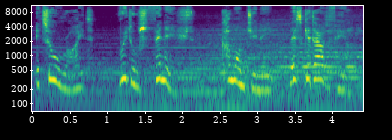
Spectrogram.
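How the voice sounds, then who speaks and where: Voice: mid-range voice, lively intonation, moderate pace, loud music behind the voice, natural voice. A performer playing a brave, earnest schoolboy wizard in a video game, with an urgent way of talking. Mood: reassuring. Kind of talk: video game cutscene acting.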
